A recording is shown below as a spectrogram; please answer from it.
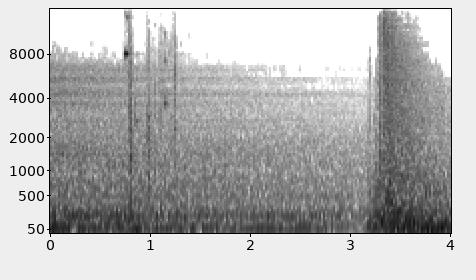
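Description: A steady low rumbling drone from the background score, with a few faint clicks about a second in, then a sudden loud burst of noise about three seconds in as the door is thrown open.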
